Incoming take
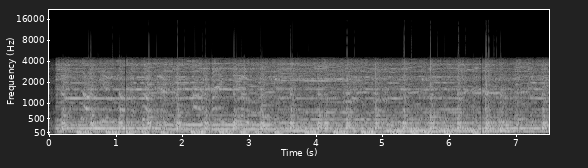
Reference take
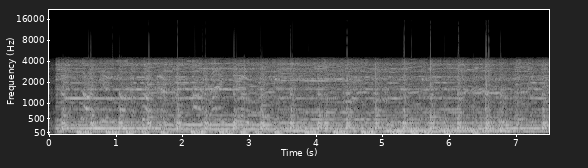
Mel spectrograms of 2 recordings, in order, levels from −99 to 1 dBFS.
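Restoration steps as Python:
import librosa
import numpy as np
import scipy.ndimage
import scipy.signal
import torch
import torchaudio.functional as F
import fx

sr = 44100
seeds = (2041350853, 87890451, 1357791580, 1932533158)

y = fx.fix_interpolate(x, sr, at_s=(1.15, 2.43, 6.49), length_ms=10.0)
y = fx.fix_echo_inverse(y, sr, delay_ms=110, level_db=-16.0)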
